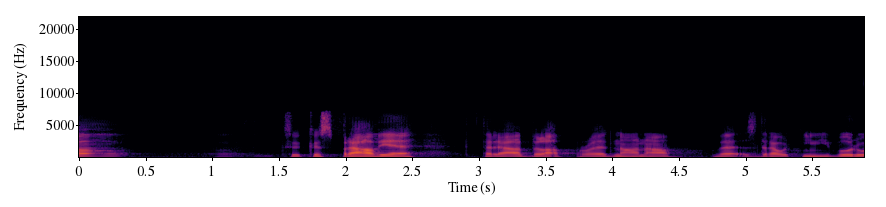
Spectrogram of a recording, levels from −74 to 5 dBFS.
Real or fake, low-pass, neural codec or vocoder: fake; 7.2 kHz; codec, 16 kHz, about 1 kbps, DyCAST, with the encoder's durations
